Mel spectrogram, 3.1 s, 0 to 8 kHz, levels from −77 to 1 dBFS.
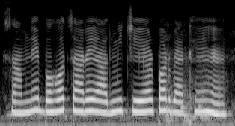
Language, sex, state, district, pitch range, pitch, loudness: Hindi, female, Bihar, Patna, 225-245 Hz, 235 Hz, -13 LUFS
